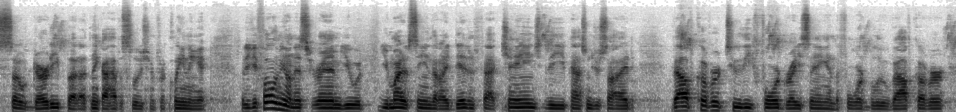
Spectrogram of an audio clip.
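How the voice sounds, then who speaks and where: With an unremarkable speaking voice, a man talks fairly quickly at a fairly low pitch and with fairly even intonation. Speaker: car vlogger. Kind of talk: casual vlog chat. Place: garage. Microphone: phone near.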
